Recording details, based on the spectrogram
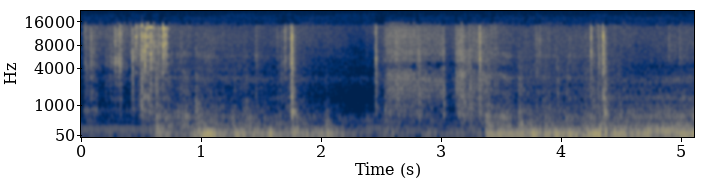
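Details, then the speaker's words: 2000 Chevy Impala 3400 with replaced fuel pressure regulator, pump and filters; keys rattle, short crank, engine catches into low rumbling idle, then stalls when put in gear even with slight throttle; OBD port unreadable, cause unknown (owner suspects MAF). "about to put it in gear oh now it runs but it just shut off start it right back up even if I hold my foot down a little bit to keep it you know kind of going I put it in gear it"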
